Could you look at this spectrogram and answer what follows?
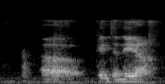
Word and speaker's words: Quintanilla: How do you pronounce that? It's Portuguese. It's Quintanilla. Quintanilla.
